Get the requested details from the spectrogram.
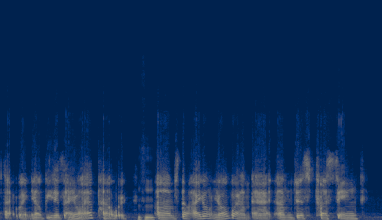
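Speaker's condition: Spinal muscular atrophy; congenital, ventilator

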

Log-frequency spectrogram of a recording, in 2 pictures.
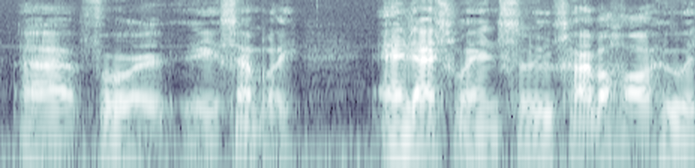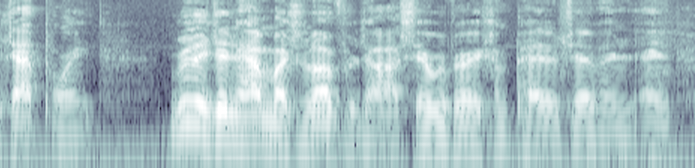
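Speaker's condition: Tongue cancer surgery; long convalescence

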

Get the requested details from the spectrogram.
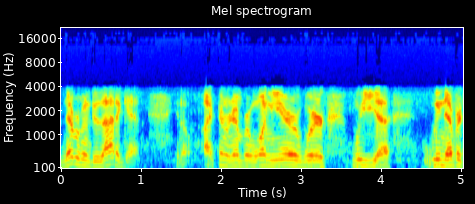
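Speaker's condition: No condition

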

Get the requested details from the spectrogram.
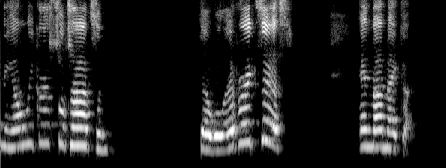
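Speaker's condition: Cerebral palsy; declined physical therapy

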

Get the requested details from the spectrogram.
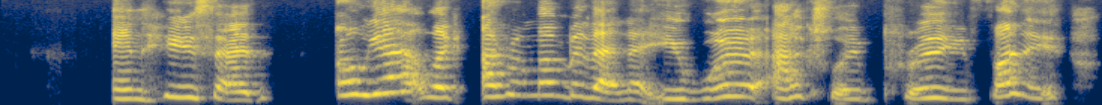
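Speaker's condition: Cerebral palsy; physical disability

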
